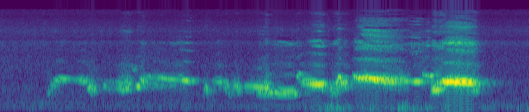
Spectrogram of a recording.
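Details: A juvenile and an adult magpie sing back in response to a person's whistling: a warbling, fluting song of gliding mid-pitched notes that rises into a louder, rougher burst near the end.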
